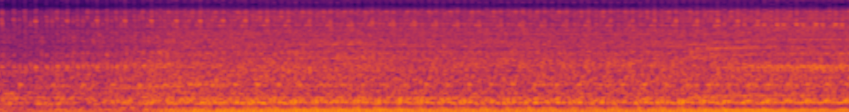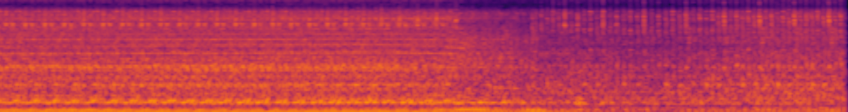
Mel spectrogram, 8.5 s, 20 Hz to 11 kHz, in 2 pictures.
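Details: Mercedes CLS 350d with OM642 diesel engine pulling under light throttle at low speed, warm engine, with a faint high whistle heard in the cabin; absent when cold; owner unsure if normal.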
